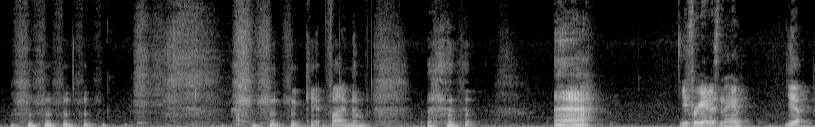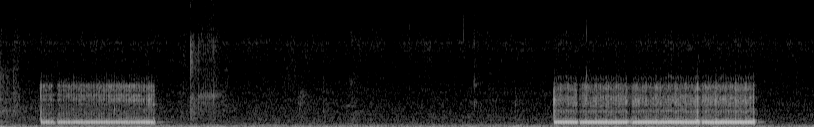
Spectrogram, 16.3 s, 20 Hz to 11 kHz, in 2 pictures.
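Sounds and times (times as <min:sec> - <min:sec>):
speech: 0:00.2 - 0:01.6, 0:02.5 - 0:04.8, 0:05.5 - 0:06.0, 0:06.8 - 0:08.2
ringback tones of an outgoing phone call: 0:08.6 - 0:09.7, 0:13.7 - 0:15.8.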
